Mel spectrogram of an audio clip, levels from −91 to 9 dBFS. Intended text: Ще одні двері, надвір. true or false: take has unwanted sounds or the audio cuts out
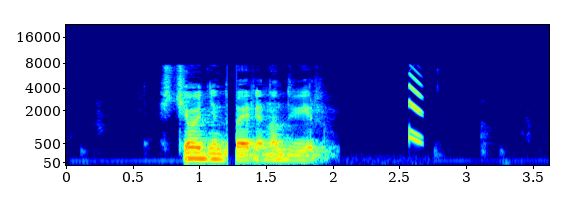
true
